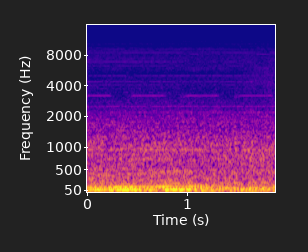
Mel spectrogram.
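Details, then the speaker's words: E&P Hydraulics Level C levelling system on a 2020 Bailey Alicanto Grande Porto twin-axle caravan, retracting the jacks: a steady low pump drone with warning beeps for movement. Normal operation. "you can probably hear the beeping to warn other people that there's that there's movements"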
